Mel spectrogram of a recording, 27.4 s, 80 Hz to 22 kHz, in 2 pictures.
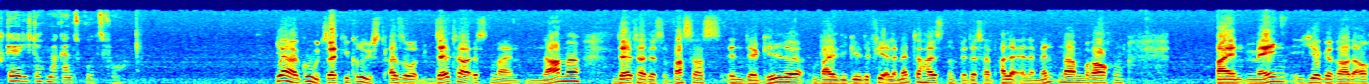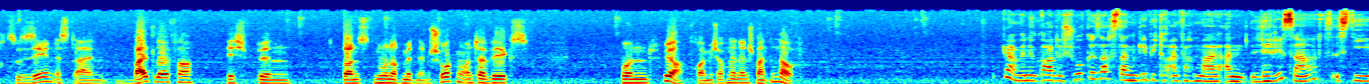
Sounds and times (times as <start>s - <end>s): Speech: 0.0s - 1.3s, 2.8s - 11.3s, 12.2s - 16.6s, 17.2s - 19.0s, 19.9s - 21.8s, 23.7s - 27.3s.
